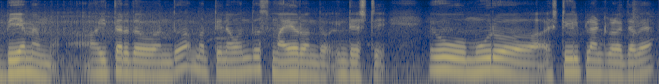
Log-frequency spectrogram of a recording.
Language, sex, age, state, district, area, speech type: Kannada, male, 18-30, Karnataka, Vijayanagara, rural, spontaneous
